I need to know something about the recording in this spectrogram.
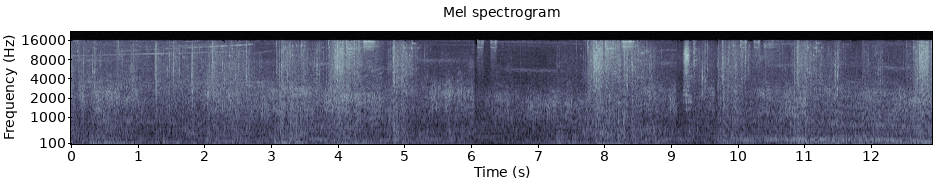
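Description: Heavy footsteps thud on rough ground.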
